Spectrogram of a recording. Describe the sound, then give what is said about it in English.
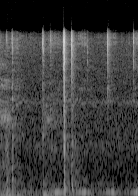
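Faint clicks of typing on a computer keyboard: a few sharp, irregular keystrokes scattered over quiet background hiss. “I was gonna type in she”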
